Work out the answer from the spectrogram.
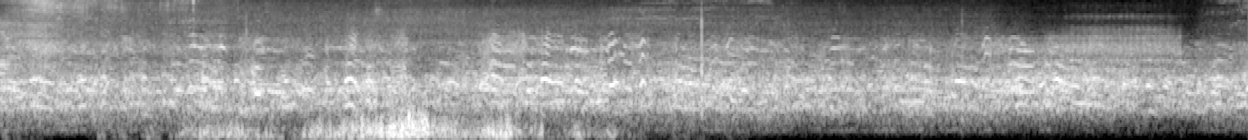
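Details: Hundreds of geese landing on a pasture after flying in over the trees, the flock growing louder; overlapping honking calls form a dense chorus, swelling around the second second and continuing as a steady din.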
